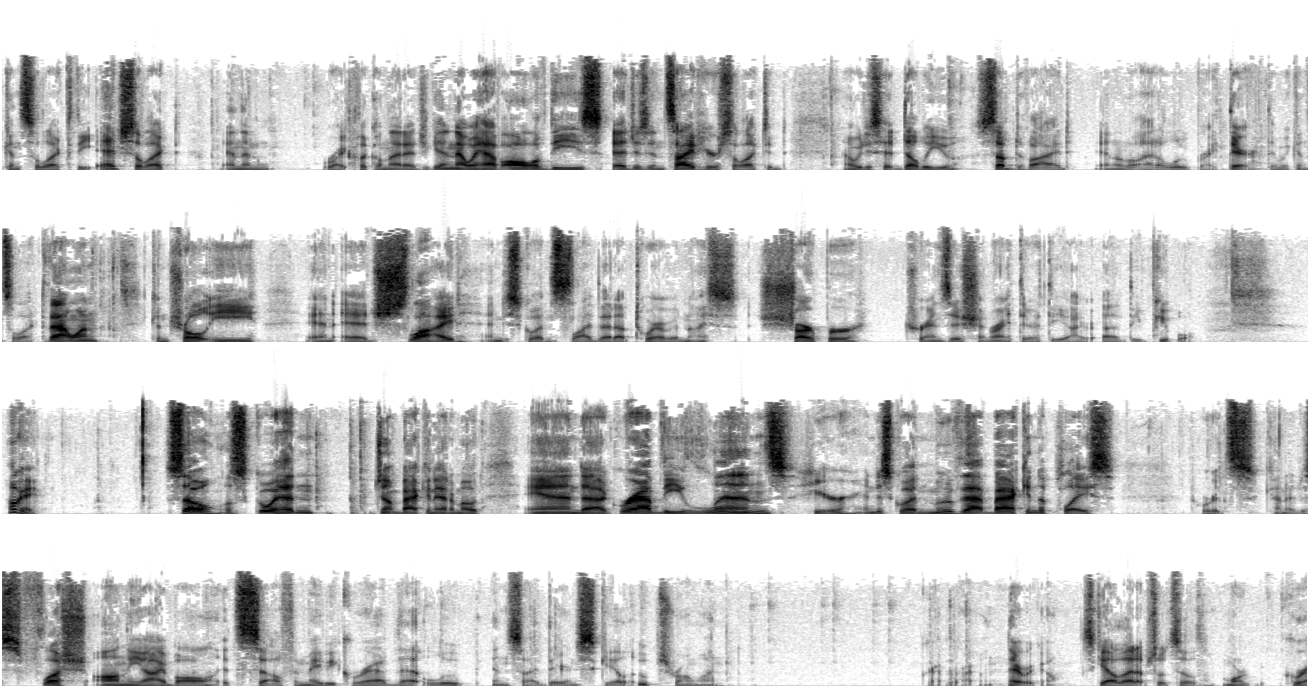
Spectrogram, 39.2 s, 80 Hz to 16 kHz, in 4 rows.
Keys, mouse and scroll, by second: 0.5 click, 2.3 alt+shift+right click, 3.1 middle click, 4.4 middle click, 6.1 w, 9.3 alt+right click, 10.5 ctrl+e, 17.2 click, 18.0-18.3 scroll down 3, 18.3 Tab, 18.6 middle click, 20.1 scroll down 1, 20.5 shift+middle click, 20.7 middle click, 21.2 right click, 21.8 KP_3, 22.2 Tab, 22.8 a, 23.0 b, 23.9 shift+middle click, 25.9 click, 28.4 shift+middle click, 28.8 scroll up 3, 29.6 click, 30.7 scroll down 1, 31.0 shift+middle click, 31.3 scroll up 1, 32.6 alt+right click, 33.4 s, 34.2 right click, 35.0 alt+right click, 35.6 alt+right click, 36.0 right click, 36.4 s, 39.0 click.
